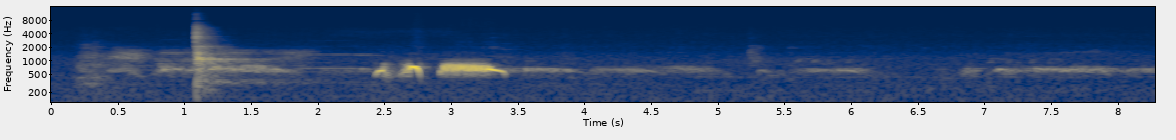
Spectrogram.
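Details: Spotted dove used as a decoy, delivering its urging call for wild doves: a sharp click, then two short notes and a long rich coo, trailing into quieter soft coos over a low background hum.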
